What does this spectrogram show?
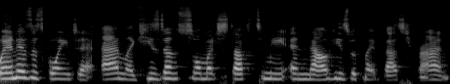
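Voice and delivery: ordinary talk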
